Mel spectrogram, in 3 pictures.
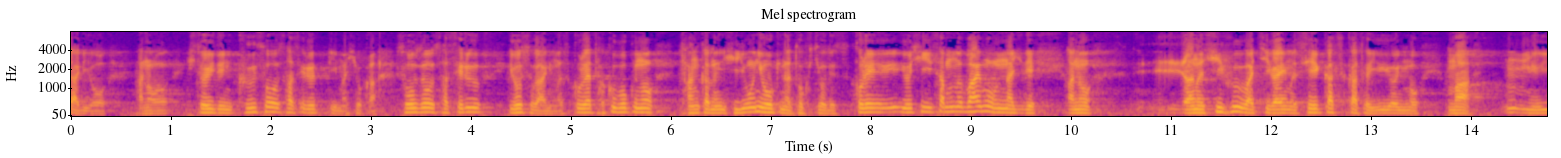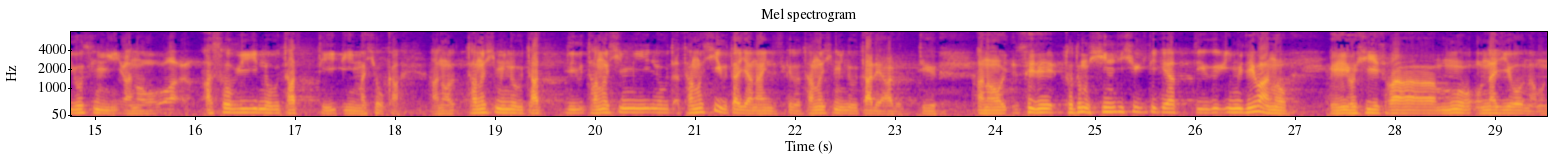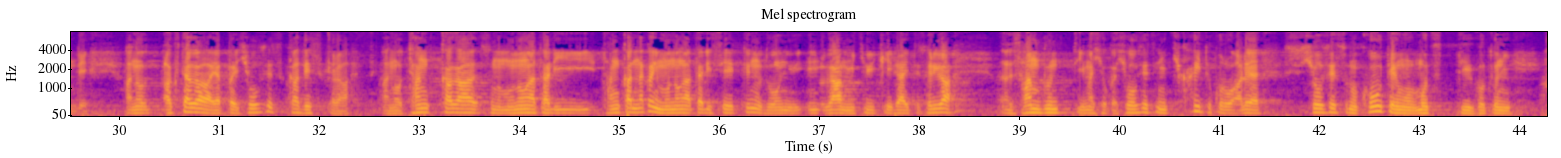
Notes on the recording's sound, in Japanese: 主催：斎藤茂吉記念館 場所：山形・上山市民会館。斎藤茂吉の生まれ故郷である 山形県上山市の 斎藤茂吉記念館によって行われた 斎藤茂吉追慕全国大会での講演。たいへんクリア。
